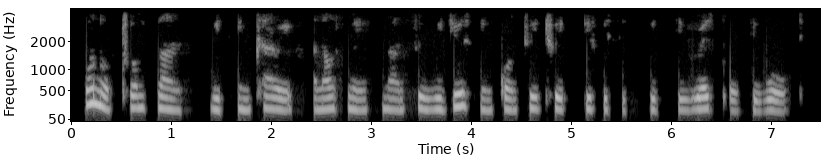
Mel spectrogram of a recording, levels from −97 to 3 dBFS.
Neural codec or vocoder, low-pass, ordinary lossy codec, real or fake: vocoder, 44.1 kHz, 128 mel bands every 512 samples, BigVGAN v2; 3.6 kHz; AAC, 32 kbps; fake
